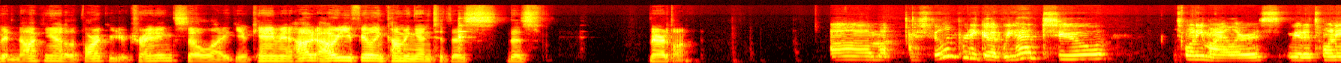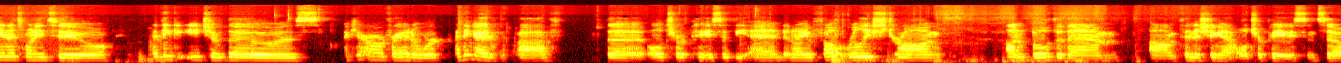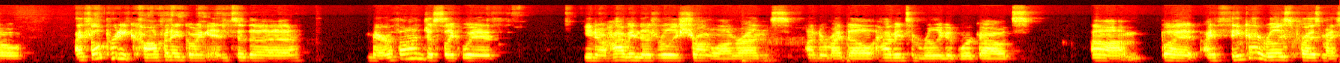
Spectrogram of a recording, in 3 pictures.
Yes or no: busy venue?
no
